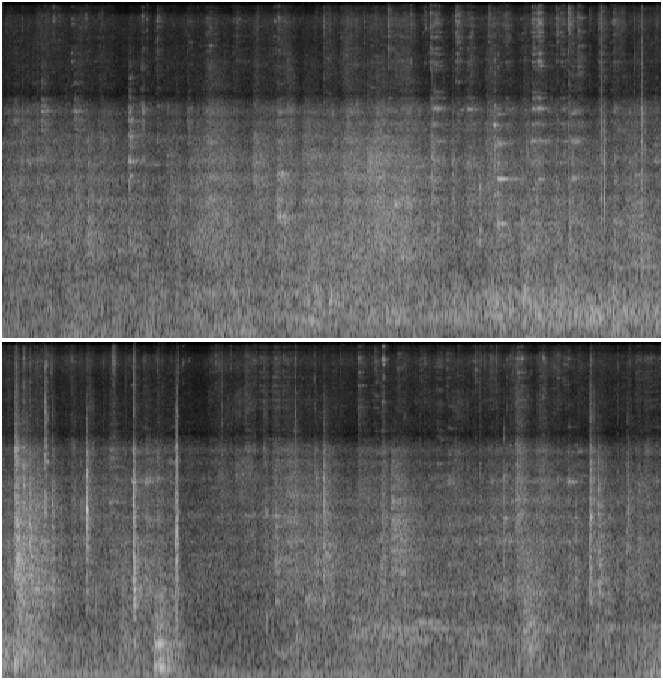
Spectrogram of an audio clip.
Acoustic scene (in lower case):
restaurant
